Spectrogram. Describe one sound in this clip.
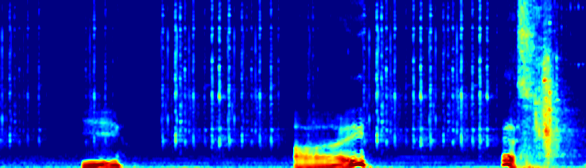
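Metal dials click as they turn.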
